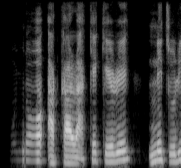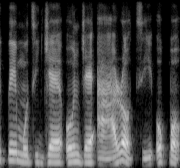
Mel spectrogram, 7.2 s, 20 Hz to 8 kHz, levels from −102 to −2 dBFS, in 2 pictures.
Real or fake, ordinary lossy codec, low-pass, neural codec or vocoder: real; none; none; none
